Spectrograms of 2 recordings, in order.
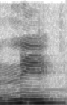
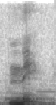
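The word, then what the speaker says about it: nez: por fin la zeta la zeta no se pronuncia por ejemplo la palabra ni que significa nariz se escribe en ez no pronunció la zeta final pronunció ni bien esas son muy importantes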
